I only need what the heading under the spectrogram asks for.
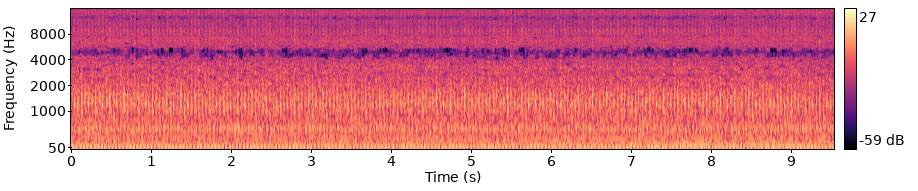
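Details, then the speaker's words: Isuzu Panther Grand Touring Euro 2 diesel with heavy oil consumption, idling: steady loud clatter with rough puffing about 2–3 times/s; smoke even cold, thicker hot, spurting from dipstick tube: compression leaking into crankcase, heavy blow-by. "Ya kalau dingin keluar asap berarti sudah dipastikan ini bukanlah uap oli tapi kebocoran kompresi yang masuk ke starter. Kalau kondisi panas mesin ini asapnya menjadi semakin tebal."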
